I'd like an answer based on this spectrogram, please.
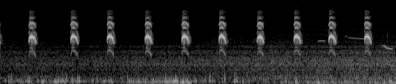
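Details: Prairie dog barking at Theodore Roosevelt National Park: a rapid series of squeaky chirps spaced evenly, roughly two and a half per second, with soft low-pitched background noise underneath.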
